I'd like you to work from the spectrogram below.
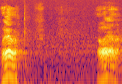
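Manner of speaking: dismissive. Retold or imitated. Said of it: "That's what Franchise said".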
